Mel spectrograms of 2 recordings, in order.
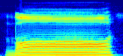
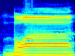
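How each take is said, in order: First: The long vowel sounds heavy and dark. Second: The long vowel sounds light and thin. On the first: The speaker calls it right. "mat alifnya dibaca tebal" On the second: The speaker calls it wrong. "Jangan doa"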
